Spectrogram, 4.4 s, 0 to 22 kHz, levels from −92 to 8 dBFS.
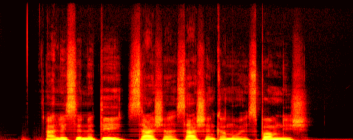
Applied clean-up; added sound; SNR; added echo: neural mask model DeepFilterNet 3.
